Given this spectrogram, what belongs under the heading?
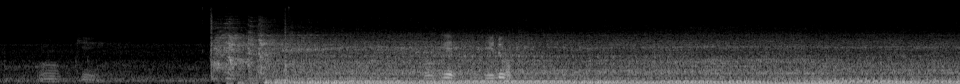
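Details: Yamaha X-MAX scooter after fuel system service for a rusty tank that blocked fuel and caused no-start: engine catches after a short crank and settles into a steady, even healthy idle with no misses or knocks.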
